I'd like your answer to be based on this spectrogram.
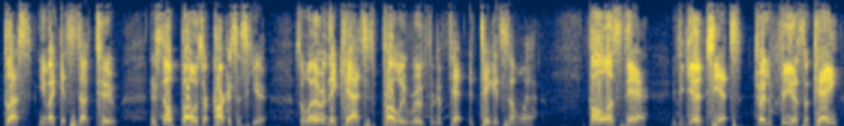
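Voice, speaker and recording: Guy doing a cocky young pony girl, higher pitched and pushy. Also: expressive, moderate pace, pushed and bright, dry recording, highs cut off. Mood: commanding. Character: bold young female pony, confident schemer.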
